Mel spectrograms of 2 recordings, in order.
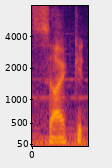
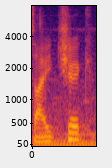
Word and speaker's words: psychic: by the fact that psychic isn't pronounced pyic why throw the letter H in if it's going to be silent and don't get me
